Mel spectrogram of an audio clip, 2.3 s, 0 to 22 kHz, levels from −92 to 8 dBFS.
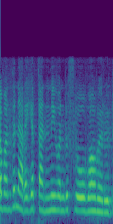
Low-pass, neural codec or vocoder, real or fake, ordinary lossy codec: none; codec, 16 kHz, 0.5 kbps, X-Codec, WavLM features, trained on Multilingual LibriSpeech; fake; none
